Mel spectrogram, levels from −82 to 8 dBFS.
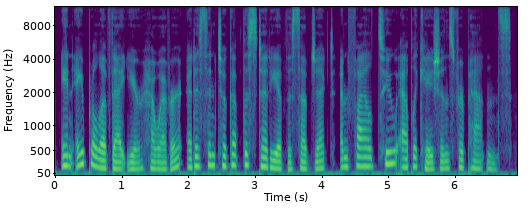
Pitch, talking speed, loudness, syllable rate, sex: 165 Hz, 175 wpm, -17 LUFS, 4.9 syllables/s, female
